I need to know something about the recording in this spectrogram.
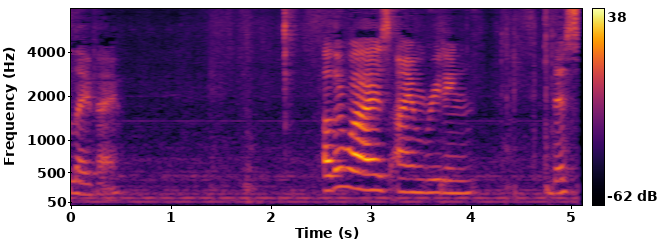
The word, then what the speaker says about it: Laufey: enjoy it how do you pronounce lev it's pronounced leyvey otherwise i am reading this book sally rooney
